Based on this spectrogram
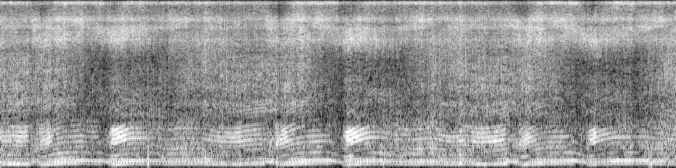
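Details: Side-mounted grass trimmer with line head, carburetor mixture screw turned half a turn to the line setting, cutting grass: high free-revving buzz dips briefly as it bites then recovers, no labouring; normal light running under load.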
